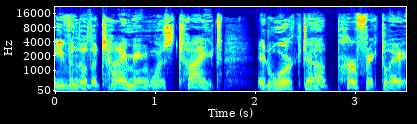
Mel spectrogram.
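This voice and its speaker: In a very clean recording with a silent background, a man does a put-on character voice at medium pitch and a moderate pace. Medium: read story. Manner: smug, teasing.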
